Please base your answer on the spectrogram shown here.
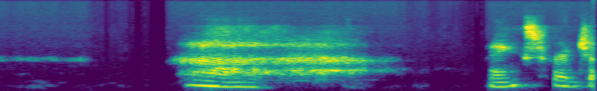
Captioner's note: sighs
